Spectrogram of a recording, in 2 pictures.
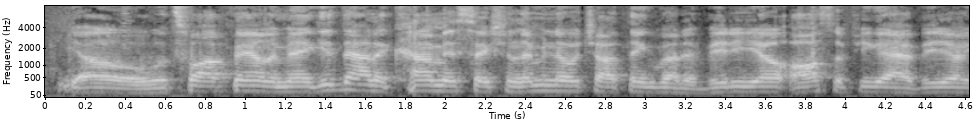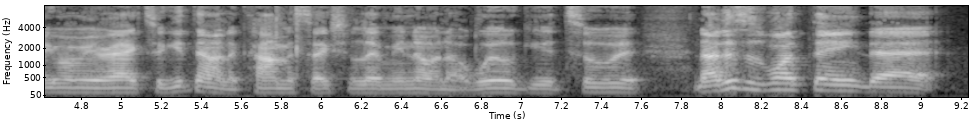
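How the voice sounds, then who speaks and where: Young male reaction host, chatty and upbeat, middle pitch, speaks to viewers like family. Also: very fast, few pauses. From Nigeria. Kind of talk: casual chat.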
